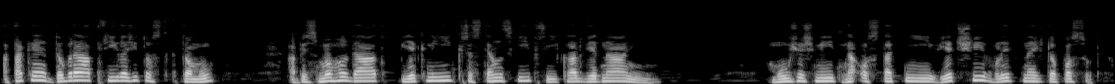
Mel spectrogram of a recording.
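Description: A gentle, kindly father in a children's radio story speaks to his boys in a soft, instructive tone, as a man narrator puts him on. His voice is slightly husky, and the recording is dull and dry. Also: a little high, no echo, voice pushed up, natural voice. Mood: proud.

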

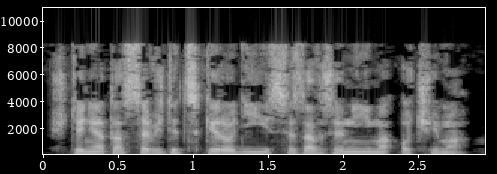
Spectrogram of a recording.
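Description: A man voicing a kind father in a children's story, explaining things gently. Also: medium pitch, husky, no echo, lightly acted.

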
